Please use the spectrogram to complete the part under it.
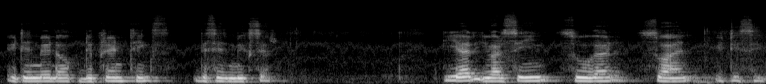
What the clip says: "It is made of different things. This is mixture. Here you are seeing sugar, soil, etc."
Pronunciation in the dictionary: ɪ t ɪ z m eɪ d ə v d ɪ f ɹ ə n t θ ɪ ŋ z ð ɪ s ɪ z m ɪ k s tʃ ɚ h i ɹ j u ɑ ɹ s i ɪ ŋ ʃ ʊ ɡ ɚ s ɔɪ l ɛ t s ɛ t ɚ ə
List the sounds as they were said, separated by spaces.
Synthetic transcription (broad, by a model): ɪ t ɪ z m eɪ d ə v d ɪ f ɹ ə n t t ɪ ŋ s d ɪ s ɪ z m ɪ k s tʃ ɚ h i ɹ j u ɑ ɹ s i ɪ ŋ s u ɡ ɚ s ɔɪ n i t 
